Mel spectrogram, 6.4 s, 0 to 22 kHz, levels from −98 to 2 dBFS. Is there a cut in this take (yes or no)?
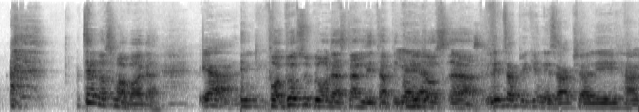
yes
